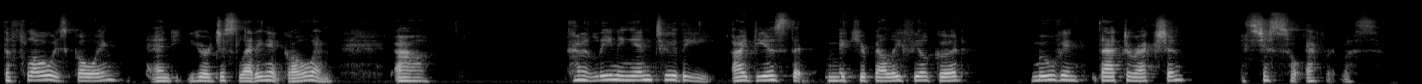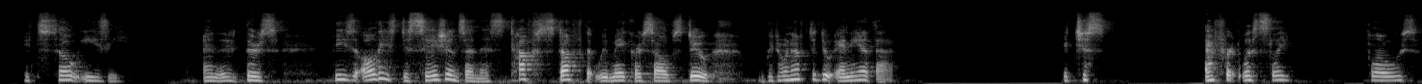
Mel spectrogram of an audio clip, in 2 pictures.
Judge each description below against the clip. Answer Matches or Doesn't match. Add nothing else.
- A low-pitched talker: Doesn't match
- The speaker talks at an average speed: Doesn't match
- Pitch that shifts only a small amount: Doesn't match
